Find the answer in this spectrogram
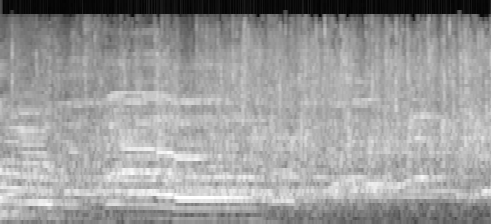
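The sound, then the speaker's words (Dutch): Audience applause, a dense and continuous burst of clapping mixed with crowd voices and cheering that rise over it, staying loud and fairly even before easing slightly toward the end. “Jullie kunnen het beter doen. Dus mag ik iets meer applaus.”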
